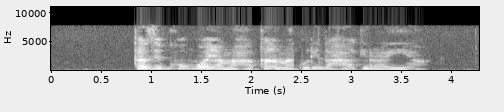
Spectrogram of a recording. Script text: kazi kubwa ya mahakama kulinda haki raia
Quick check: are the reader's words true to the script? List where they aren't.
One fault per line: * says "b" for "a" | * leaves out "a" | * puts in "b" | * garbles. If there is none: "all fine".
all fine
